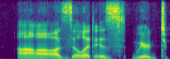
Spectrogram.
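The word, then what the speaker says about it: Zilot: so this book by Bob Odenkirk is called zilet z i l o t and other important Rhymes uh Zill it is weird to pronounce but and you can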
